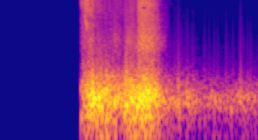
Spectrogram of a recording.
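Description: A fiery whoosh bursts out as a card is played in a game.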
